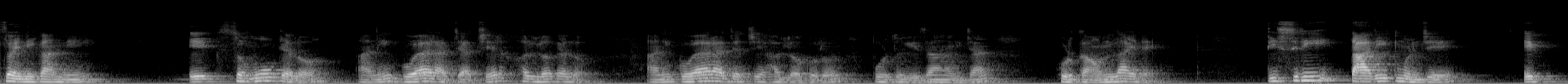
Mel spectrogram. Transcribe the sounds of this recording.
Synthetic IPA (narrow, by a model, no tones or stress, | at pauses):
səjnikãnːi | eksəmukɛlɔ | añiɡojaɾad͡ʑjat͡ɕeɾhəlːɔkɛlɔ̰ | a̰ñiɡojaɾad͡ʑjat͡ɕeɦəlːɔkəɾuːn | puɾt̪uɡid͡zaɦə̃ŋɡt͡ɕan | huɽkawnlajlḛ | t̪isɾiːt̪aɾiːkm̤əɳd͡ʑeː | k̚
